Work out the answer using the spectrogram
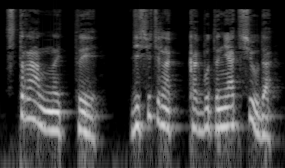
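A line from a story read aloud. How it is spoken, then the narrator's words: Drawl. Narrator (Russian): протянул парень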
